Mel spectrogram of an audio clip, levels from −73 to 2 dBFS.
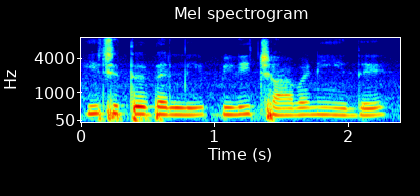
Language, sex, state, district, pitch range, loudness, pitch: Kannada, female, Karnataka, Koppal, 180-195 Hz, -16 LUFS, 190 Hz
